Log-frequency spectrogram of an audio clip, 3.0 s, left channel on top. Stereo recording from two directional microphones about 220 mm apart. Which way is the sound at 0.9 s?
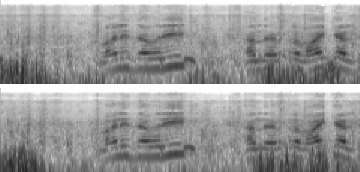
5° right (ahead or behind).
